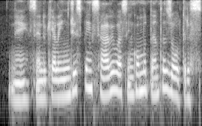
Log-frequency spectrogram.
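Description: Lively intonation carries an unremarkable speaking voice at a moderate pace. The sound is dry and close, without echo. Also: woman. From Santa Catarina, southern Brazil. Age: 30s. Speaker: journalist and parish communicator. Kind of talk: interview.

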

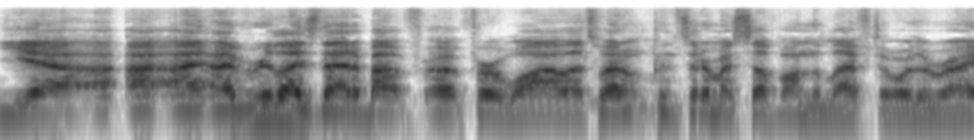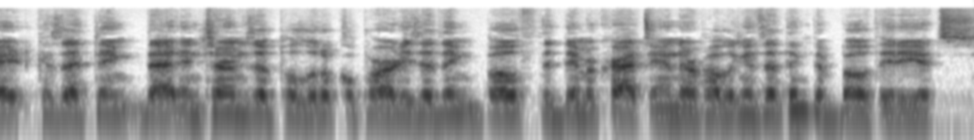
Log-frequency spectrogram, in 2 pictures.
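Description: A man with an American accent at a very fast pace, bright, sharp tone and lively intonation. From US South. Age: 20s. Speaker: podcast guest. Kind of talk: casual political discussion. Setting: home bedroom, video call.

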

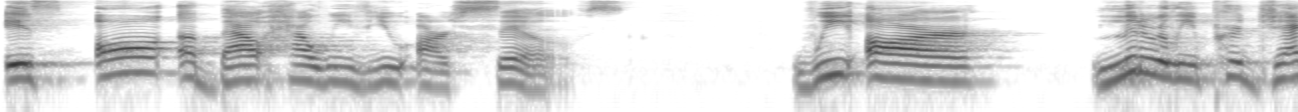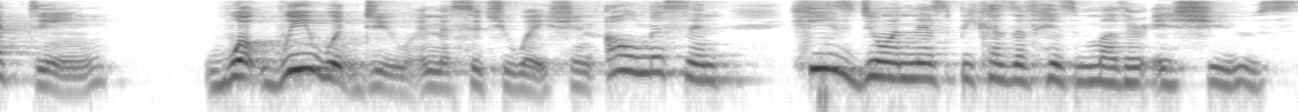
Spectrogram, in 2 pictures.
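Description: Speaking fairly slowly, a woman uses an animated tone at a medium pitch. Her pitch swings very widely and her loudness shifts a lot. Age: 30s. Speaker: podcast host. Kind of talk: casual monologue.

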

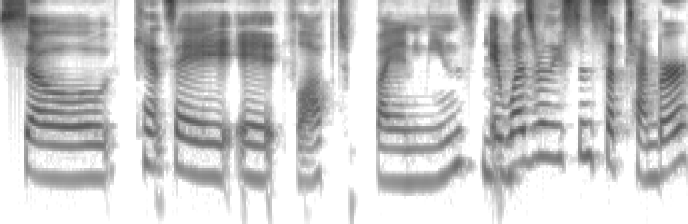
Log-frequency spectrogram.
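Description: A woman's normal speaking voice, medium in pitch, with lively intonation and a fairly slow pace. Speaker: podcast co-host. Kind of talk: casual chat.

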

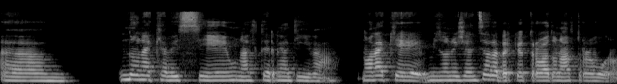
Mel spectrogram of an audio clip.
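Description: The voice is monotone, with flat intonation, at a moderate pace. The background is quiet. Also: woman. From Naples, Italy. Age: 30s. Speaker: former office worker. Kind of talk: casual chat.

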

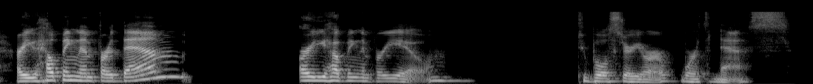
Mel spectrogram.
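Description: A woman's very deep, low voice with ordinary pitch variation, a fairly slow pace, long, frequent pauses and audible room echo. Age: 30s. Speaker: podcast host and life coach. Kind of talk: casual monologue. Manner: laughing often.

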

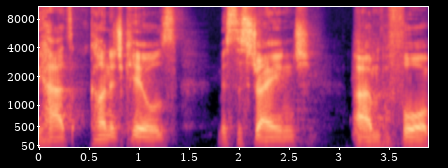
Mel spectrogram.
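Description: A man with a London accent speaks in a very deep, low voice. His intonation is flat and monotone, and the recording is very clean with a silent background. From north London. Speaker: event organiser. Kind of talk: casual chat.

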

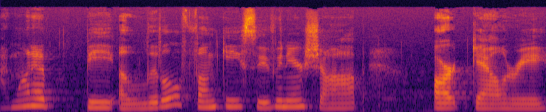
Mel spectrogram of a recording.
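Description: Hers is an ordinary speaking voice, a woman at a medium pitch. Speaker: shop owner. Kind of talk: interview.

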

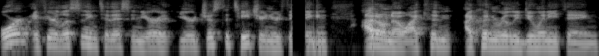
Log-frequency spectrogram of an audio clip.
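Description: A man with an American accent talks fairly quickly in an ordinary speaking voice at a medium pitch with ordinary pitch variation. The sound is dry and close, with no echo. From US South, Georgia. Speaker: podcast host. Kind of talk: interview.

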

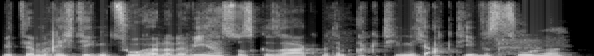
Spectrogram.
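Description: The pitch swings very widely. The pace is very fast. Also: man. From Offenbach, Hesse, Germany. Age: 30s. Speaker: podcast host, fitness marketing agency owner. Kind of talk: casual interview chat.

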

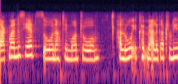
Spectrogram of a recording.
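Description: A woman's fairly high voice moves at a fairly quick pace. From northern Germany. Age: 20s. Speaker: podcast host. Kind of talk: casual monologue. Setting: in bed in an apartment. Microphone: phone voice memo, no microphone.

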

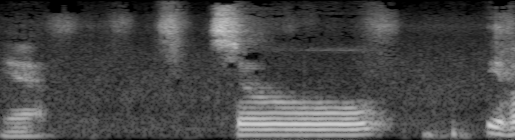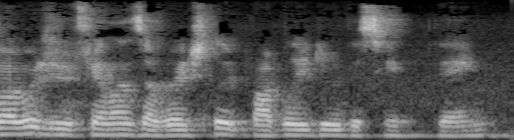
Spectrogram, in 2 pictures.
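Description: Speaking at a moderate pace, a man uses a dark, mellow, somewhat breathy tone with monotone, flat intonation. He leaves long, frequent pauses. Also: medium pitch for a man. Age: 20s. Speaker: podcast guest, photographer and performer. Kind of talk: casual chat.

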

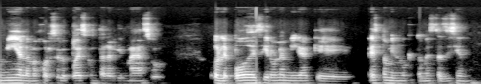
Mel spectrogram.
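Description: A man's somewhat breathy, medium-pitched voice at a fairly quick pace. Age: 20s. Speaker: psychologist, podcast host. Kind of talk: solo podcast monologue. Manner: hesitant, many fillers.

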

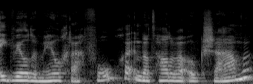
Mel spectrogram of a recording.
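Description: Fairly low in pitch, a woman's voice sounds somewhat breathy with a dark, mellow tone. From Netherlands, Gouda (South Holland). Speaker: interviewee, blind woman. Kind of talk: personal testimony interview. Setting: at a living room table.

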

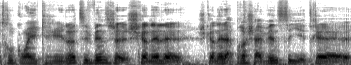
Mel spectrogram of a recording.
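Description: Speaking at a fairly slow pace, a man uses an unremarkable speaking voice pitched in the medium range. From Quebec, northern Laurentides village. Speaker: progressive metal musician. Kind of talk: casual chat.

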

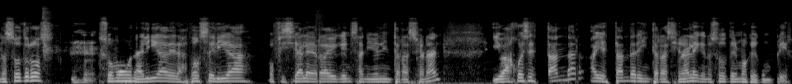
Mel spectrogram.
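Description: A man speaks at a very fast pace in a fairly high pitch, his tone bright and sharp, with a dry, close sound and no echo. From Argentina, Misiones province. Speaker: esports league staff. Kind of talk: interview.

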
